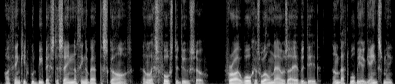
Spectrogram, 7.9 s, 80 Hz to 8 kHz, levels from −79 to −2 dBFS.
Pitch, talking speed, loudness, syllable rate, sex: 90 Hz, 250 wpm, -19 LUFS, 5.5 syllables/s, male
